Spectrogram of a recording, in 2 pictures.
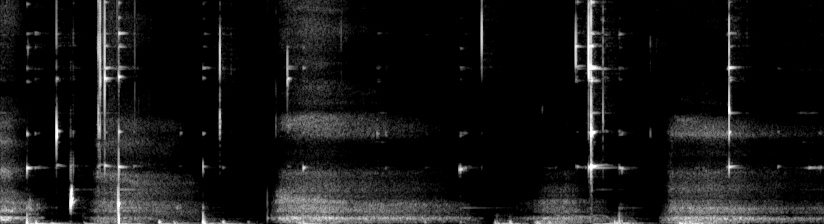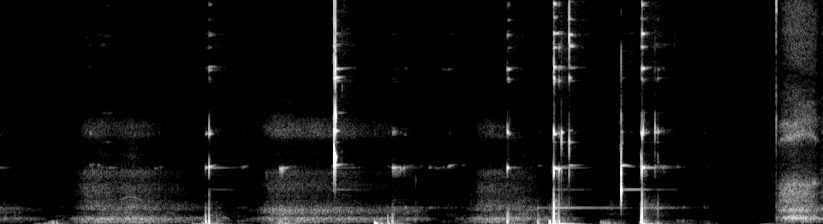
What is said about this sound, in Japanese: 水の音って案外気持ちいいですよね。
